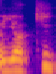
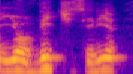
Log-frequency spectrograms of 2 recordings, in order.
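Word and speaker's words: Jović: aí pro pro Nicolas jovit que não é o Yoki Então tem que tem que saber a pronúncia certa aí né yovich Então acho que é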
